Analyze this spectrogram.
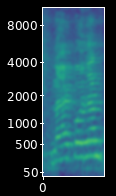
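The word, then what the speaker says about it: pnictogen: P silent है, नाइकोजन family.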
